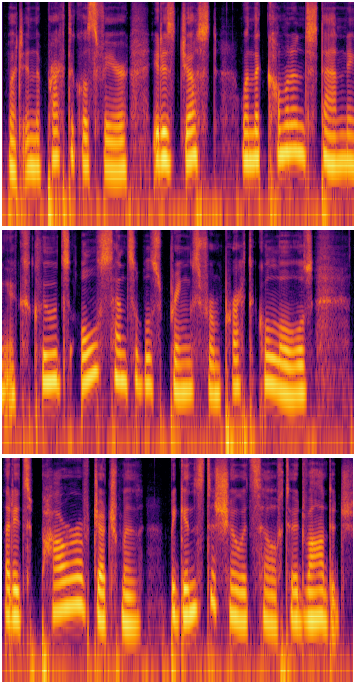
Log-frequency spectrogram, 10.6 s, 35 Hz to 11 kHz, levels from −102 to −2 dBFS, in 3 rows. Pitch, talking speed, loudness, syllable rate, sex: 190 Hz, 170 wpm, -19 LUFS, 5.6 syllables/s, female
